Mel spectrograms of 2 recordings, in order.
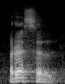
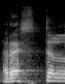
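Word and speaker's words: wrestle: okay ಆಮೇಲೆ ಇಲ್ಲಿ ನೋಡಿ ರೆಸೆಲ್ ರೆಸಲ್ ರೆಸ್ಟಲ್ ಅಂತ ಹೇಳಲ್ಲ ರೆಸಲ್ ವಿಸಿಲ್ ವಿಸಿಲ್ ಹೊಡಿತೀವಲ್ಲ ವಿಸಿಲ್ ಅಲ್ಲೂ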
